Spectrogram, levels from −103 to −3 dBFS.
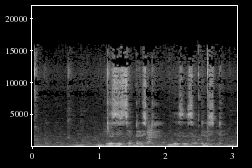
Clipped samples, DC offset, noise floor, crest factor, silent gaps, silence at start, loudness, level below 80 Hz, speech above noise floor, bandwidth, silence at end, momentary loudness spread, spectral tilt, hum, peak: under 0.1%; under 0.1%; -58 dBFS; 24 dB; none; 0 s; -33 LUFS; -66 dBFS; 22 dB; 16 kHz; 0 s; 22 LU; -2.5 dB/octave; none; -12 dBFS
